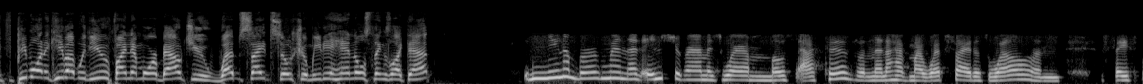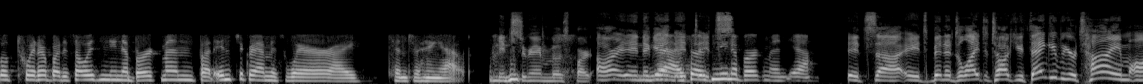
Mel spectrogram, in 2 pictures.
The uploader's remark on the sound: called in to chat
